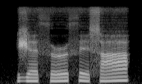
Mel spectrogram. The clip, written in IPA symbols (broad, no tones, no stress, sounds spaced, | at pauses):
ʒ ɛ θ ə˞ θ e s a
